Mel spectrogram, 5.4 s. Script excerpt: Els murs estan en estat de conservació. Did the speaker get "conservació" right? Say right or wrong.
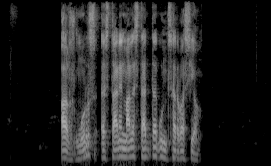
right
